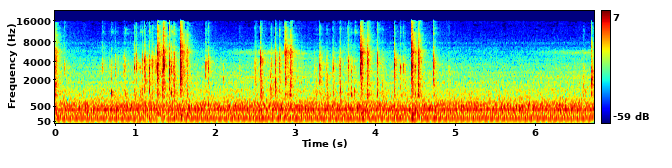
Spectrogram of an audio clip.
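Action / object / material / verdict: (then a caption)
tap / plastic computer keyboard / plastic / none. Fingertips with painted nails tap and type rapidly on a full-size computer keyboard with dark plastic keys and an orange Enter key, lying flat. Bright, clicky key clatter comes in quick irregular bursts over a steady low hum.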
